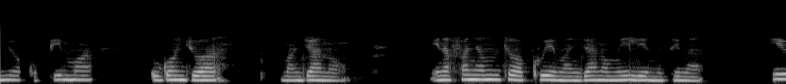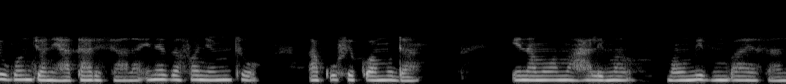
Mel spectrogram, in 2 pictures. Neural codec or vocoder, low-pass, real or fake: codec, 16 kHz in and 24 kHz out, 1 kbps, XY-Tokenizer; 3.6 kHz; fake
